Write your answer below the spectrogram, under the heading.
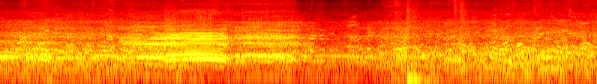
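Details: Sahiwal calves at a Bangladeshi cattle market; one clear drawn-out moo around the middle, followed by fainter lowing, under heavy crowd chatter and a brief thump.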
